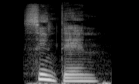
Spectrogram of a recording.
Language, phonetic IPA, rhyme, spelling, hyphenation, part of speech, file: Hungarian, [ˈsinteːn], -eːn, szintén, szin‧tén, conjunction, Hu-szintén.ogg
- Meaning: likewise, also, too, similarly, as well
